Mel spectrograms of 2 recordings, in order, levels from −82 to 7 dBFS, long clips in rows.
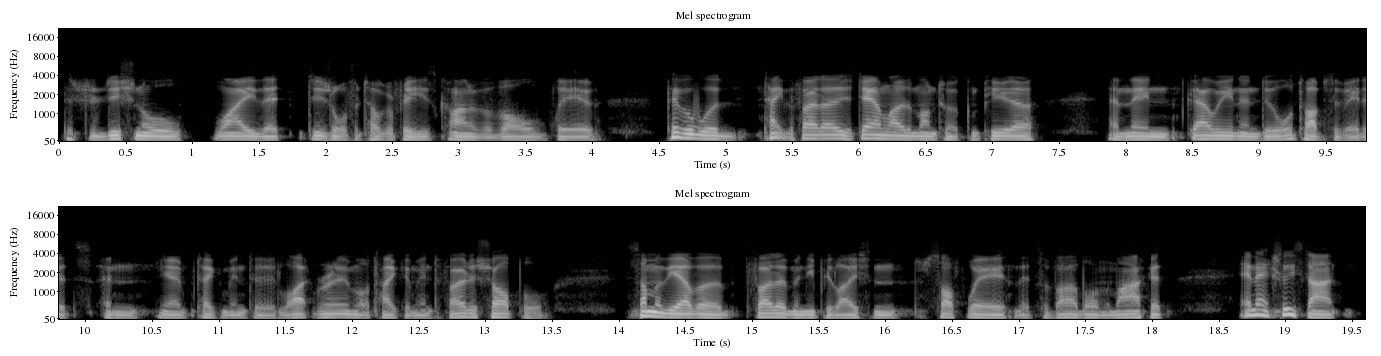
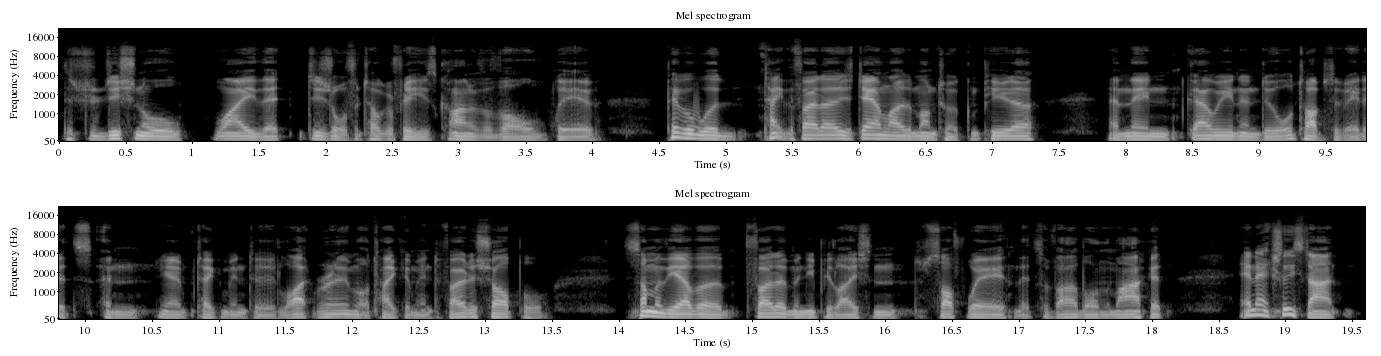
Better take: second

